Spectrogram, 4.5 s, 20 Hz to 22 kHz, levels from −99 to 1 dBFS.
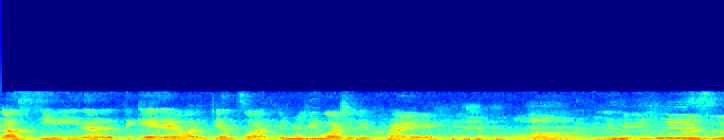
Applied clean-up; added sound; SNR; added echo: none; none; none; none.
